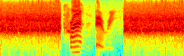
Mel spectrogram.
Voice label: "cranberry", English

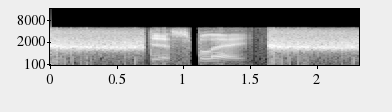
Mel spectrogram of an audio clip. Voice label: "display", American

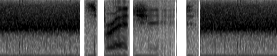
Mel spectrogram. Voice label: "spreadsheet", American

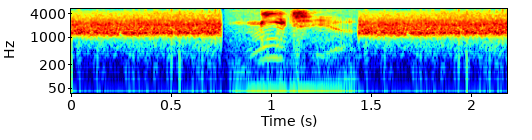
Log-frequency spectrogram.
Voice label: "meteor", English

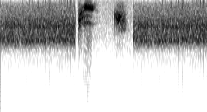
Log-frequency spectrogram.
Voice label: "peach", English

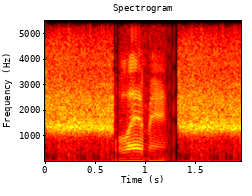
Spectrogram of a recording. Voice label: "lemming", American

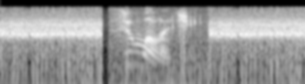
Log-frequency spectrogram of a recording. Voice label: "zoology", English

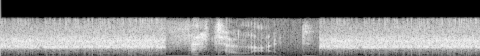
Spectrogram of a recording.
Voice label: "satellite", English

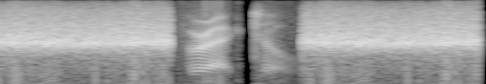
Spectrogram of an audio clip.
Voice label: "fractal", American

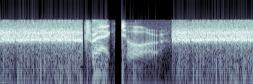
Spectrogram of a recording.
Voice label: "tractor", American

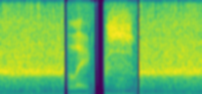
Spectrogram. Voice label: "lynx", American

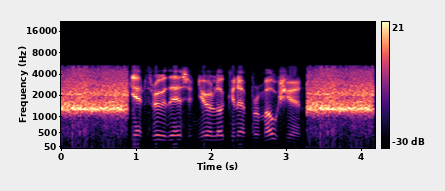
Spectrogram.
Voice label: "get thru", American

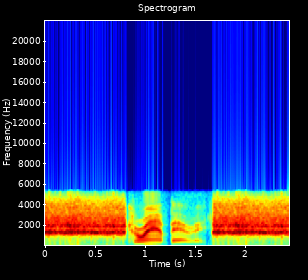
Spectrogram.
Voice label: "cranberry", American

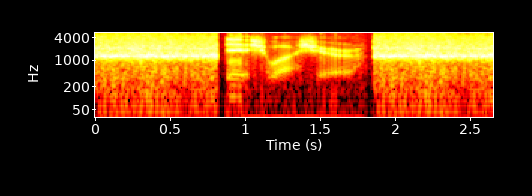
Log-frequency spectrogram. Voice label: "dishwasher", American

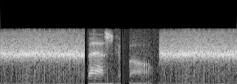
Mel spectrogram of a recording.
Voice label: "basketball", American

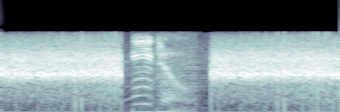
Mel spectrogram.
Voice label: "needle", English

